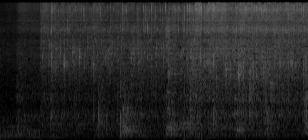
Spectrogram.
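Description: Rohu fish frying in oil in a pan, a sizzle that jumps up suddenly and then swells louder and more crackly, heard close with no voices.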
